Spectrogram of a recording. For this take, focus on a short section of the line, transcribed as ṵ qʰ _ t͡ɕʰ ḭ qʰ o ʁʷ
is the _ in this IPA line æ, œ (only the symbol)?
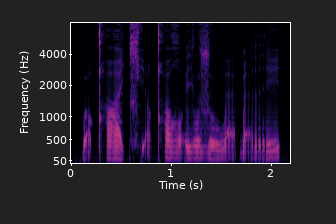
æ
